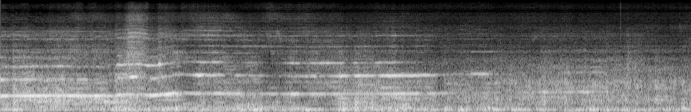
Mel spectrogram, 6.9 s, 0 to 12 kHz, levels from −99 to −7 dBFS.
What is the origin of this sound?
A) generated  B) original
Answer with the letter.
A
